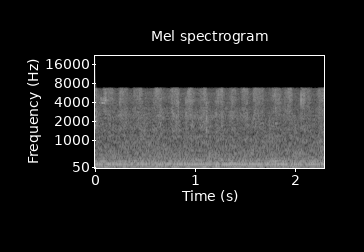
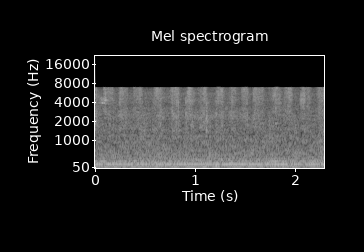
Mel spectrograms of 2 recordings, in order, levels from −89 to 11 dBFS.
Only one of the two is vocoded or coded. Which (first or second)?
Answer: first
